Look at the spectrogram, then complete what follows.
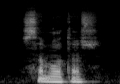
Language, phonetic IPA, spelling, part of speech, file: Polish, [saˈbɔtaʃ], sabotaż, noun, LL-Q809 (pol)-sabotaż.wav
